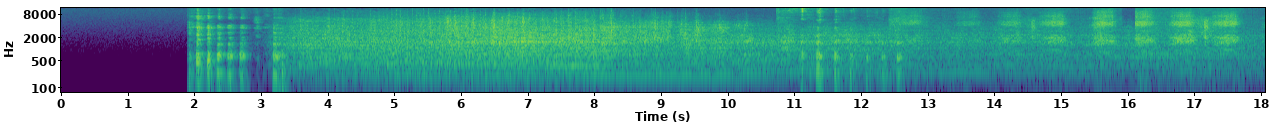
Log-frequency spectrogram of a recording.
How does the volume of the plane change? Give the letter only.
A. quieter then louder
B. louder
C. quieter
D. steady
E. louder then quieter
C.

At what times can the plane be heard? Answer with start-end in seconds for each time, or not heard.
3.1-18.0.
